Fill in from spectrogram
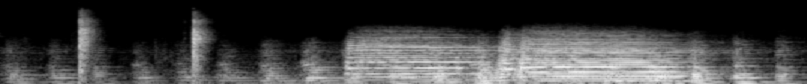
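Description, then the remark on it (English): Two sharp whip cracks about a second apart as Balaam whips his donkey to make it go faster, followed by a loud, harsh, drawn-out braying cry from the donkey lasting a couple of seconds. “The sting of this whip will put some life into you.”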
